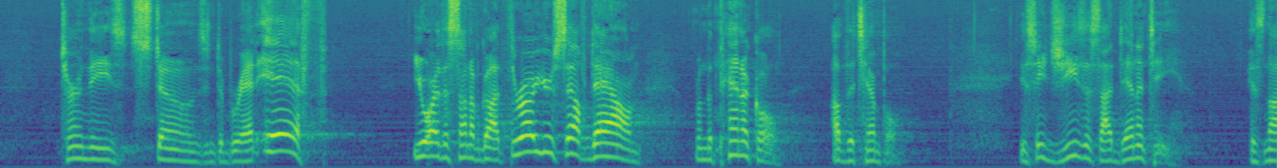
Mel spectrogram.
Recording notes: At Redeemer Presbyterian Church in Charleston, SC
